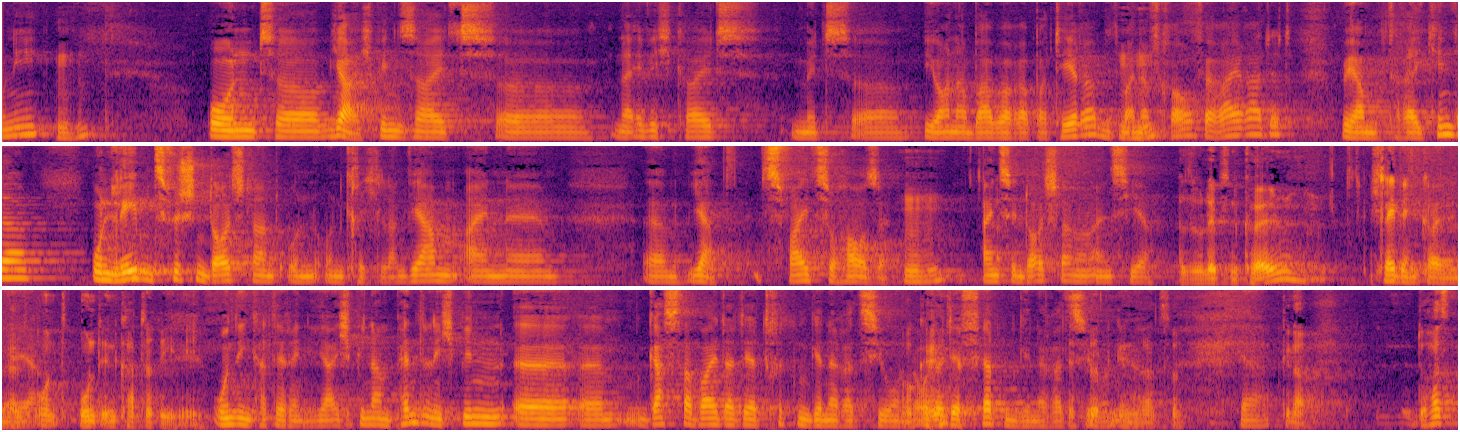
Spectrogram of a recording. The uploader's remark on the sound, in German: Das Camp kann in diesem Ausnahme-Sommer tatsächlich stattfinden. In einem leerstehenden Lagerraum mit entsprechend viel Hall.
